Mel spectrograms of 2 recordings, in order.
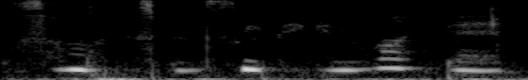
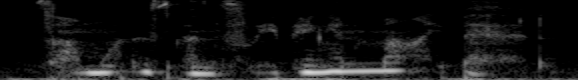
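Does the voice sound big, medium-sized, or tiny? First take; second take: tiny; medium-sized. First: It is said in a wee little voice. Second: It is said in a middle-sized voice.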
